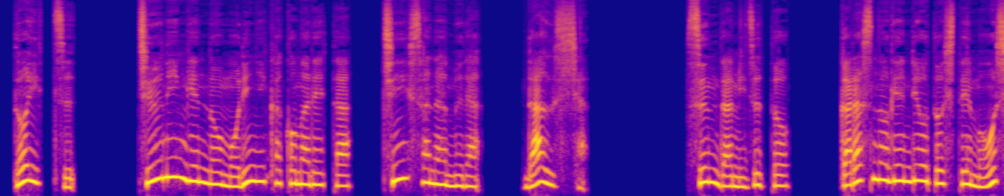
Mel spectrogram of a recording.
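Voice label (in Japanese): 紀行ナレーション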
